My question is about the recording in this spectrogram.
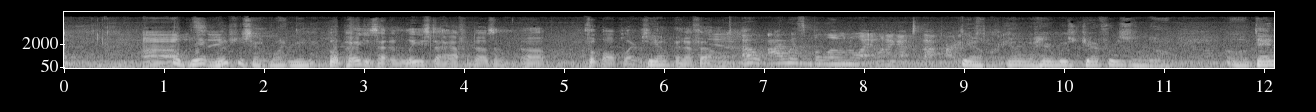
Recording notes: The Starlight Room recorded from inside Gibb's Hundred Brewing on State Street.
